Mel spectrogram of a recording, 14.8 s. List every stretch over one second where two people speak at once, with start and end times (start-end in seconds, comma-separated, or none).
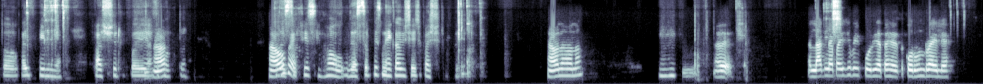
none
